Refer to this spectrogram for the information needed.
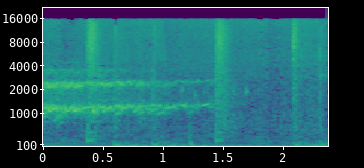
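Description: Car tires screech loudly as the driver slams on the brakes on a rural road with almost no traffic, a sustained high-pitched squeal lasting over a second, with a rumbling engine and a few sharp bursts of noise underneath.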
